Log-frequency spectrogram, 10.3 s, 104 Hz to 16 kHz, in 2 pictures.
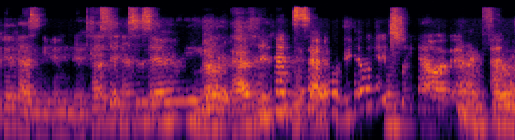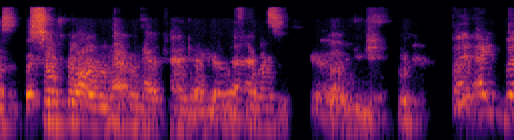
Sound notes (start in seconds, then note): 2.1 chuckles; 4.1 speaking faintly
